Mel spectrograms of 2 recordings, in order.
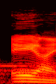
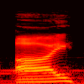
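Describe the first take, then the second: First: It is said as two letter names. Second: It is said as one letter name. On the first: The speaker calls it wrong. "I'd been mispronouncing it the entire time" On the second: The speaker calls it right. "We're just gonna call it I"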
